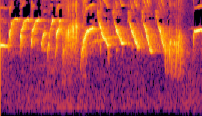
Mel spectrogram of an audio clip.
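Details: Canary song meant to spark singing in lazy canaries: a rising series of quick whistled notes, several loud descending slurs, then a short rasping buzz before a final high note.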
